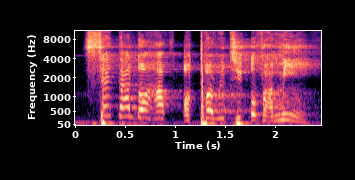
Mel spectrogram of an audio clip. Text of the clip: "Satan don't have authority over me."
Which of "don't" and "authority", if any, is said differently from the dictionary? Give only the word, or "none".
authority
